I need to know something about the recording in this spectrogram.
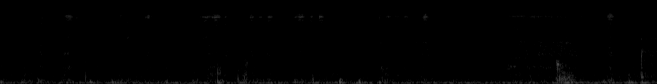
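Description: Sharpie fine-point marker writing by hand, a faint run of short scratchy pen strokes with a longer steady stroke near the end.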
